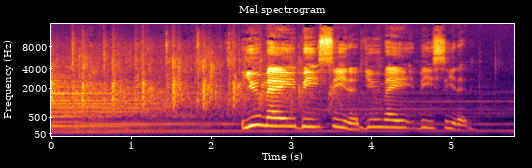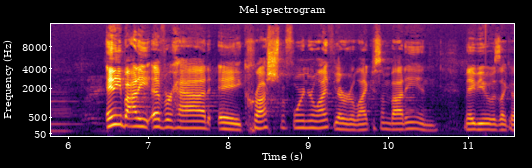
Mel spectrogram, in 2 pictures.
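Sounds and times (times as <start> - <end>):
audience clapping hands: 0.0 - 5.9
steady low drone of held musical notes: 0.0 - 6.1
speech: 2.4 - 5.3, 6.5 - 11.5.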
